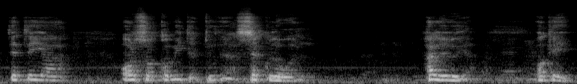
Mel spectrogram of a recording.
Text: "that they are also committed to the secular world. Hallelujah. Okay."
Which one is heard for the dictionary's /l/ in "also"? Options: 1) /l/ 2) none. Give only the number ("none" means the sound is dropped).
1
